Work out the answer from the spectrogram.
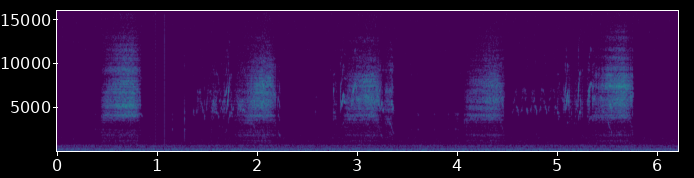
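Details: Wild barn owl nestlings in a nest box on the day the last of six chicks hatched; repeated broad breathy hisses about once a second, soft chittering between them, over a constant low hum.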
